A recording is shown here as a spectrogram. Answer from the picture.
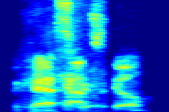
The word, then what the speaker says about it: McCaskill: And also former Houston running back Alton Mescal. I may have said that wrong. – McCaskill.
